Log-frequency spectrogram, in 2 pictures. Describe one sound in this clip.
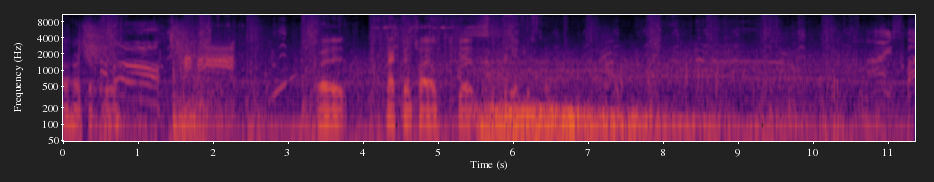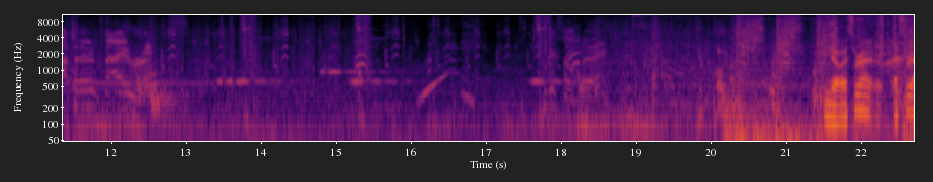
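Combat sounds clash and burst with quick hits and spell effects.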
